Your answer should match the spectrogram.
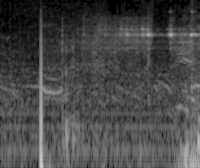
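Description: A referee's wireless microphone switching on over the stadium PA: one sharp thump about half a second in, then near quiet until a steady high tone and a low rumble come up near the end, just before his announcement.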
